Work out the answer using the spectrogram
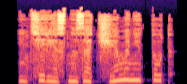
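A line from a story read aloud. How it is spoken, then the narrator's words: Muttering under breath. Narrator (Russian): пробормотала Василиса под нос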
